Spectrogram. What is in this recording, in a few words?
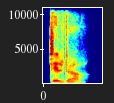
"tilde", Indian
